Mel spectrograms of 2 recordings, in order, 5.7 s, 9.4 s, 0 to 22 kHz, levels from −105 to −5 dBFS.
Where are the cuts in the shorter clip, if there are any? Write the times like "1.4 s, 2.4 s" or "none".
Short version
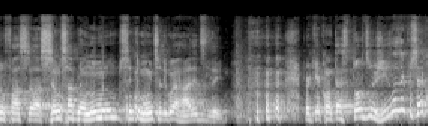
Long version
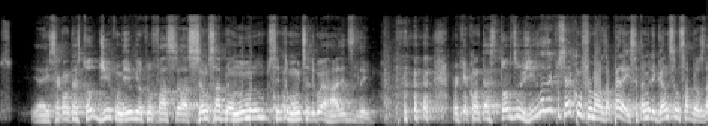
none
